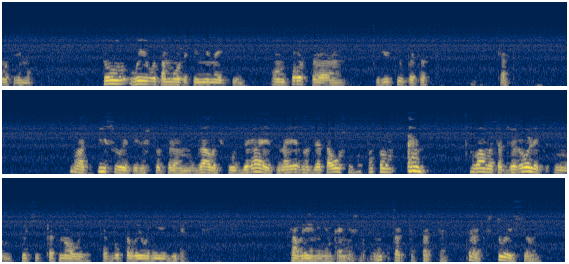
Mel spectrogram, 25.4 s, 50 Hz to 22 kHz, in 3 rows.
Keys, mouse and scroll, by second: 21.9-22.6 shift+middle drag.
